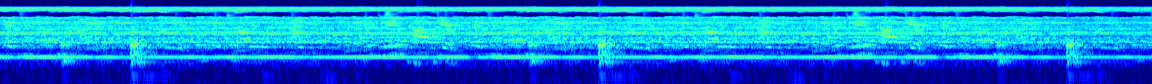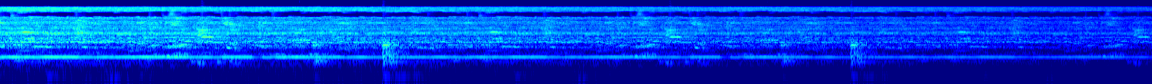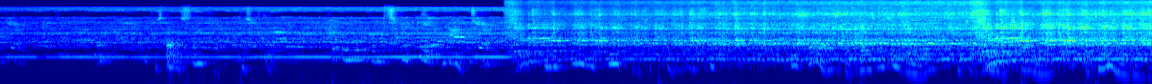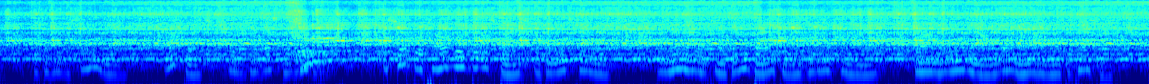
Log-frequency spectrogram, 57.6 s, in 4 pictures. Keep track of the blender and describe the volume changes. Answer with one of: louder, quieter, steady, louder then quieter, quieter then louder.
quieter then louder.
